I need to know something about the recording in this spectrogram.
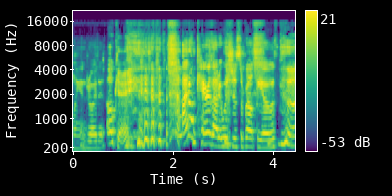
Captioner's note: giggle; laugh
